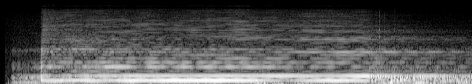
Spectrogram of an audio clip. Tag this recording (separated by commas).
Alarm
